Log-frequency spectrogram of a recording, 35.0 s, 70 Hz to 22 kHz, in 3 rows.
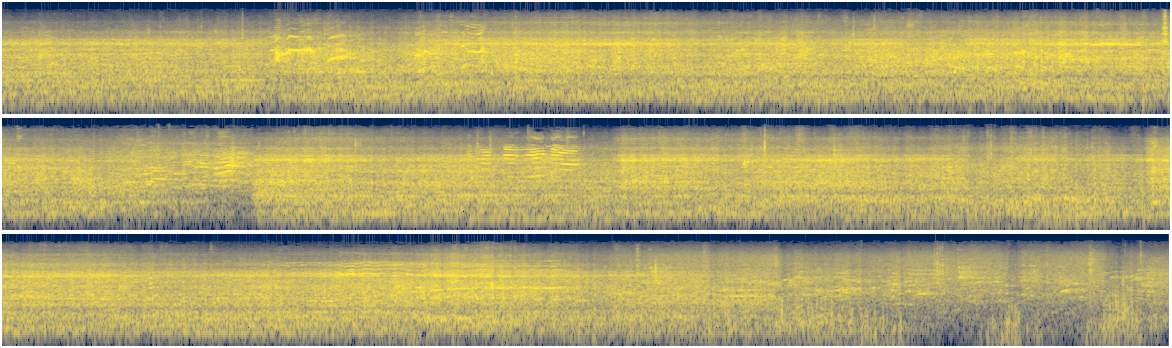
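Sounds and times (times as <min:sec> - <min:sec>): roller coaster rumbling on track: 0:00.0 - 0:35.0.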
